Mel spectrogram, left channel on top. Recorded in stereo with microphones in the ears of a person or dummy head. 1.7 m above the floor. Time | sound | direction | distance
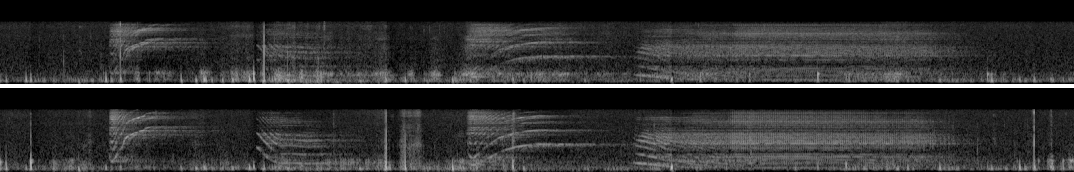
1.1 | a squeak | 45° right (ahead or behind) | 3.5 m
